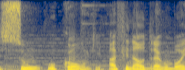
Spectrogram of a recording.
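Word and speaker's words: Sun Wukong: é pronunciado já que Son Goku é a pronúncia japonesa de Sum uk Kong Afinal Dragon Ball é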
